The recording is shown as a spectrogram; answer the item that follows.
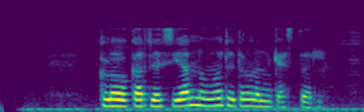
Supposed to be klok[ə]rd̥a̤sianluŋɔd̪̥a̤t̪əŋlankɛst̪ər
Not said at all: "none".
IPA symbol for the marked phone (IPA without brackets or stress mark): a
